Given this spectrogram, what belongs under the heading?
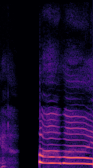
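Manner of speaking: put-on high, wailing toddler "Mama"; a toddler crying after his mom; mock toddler wail; imitating toddler crying. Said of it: "he's, like, crying".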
